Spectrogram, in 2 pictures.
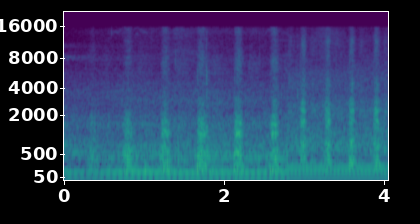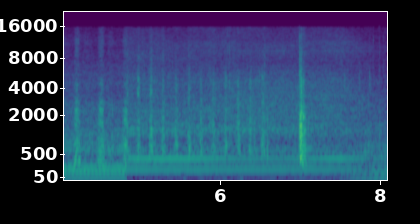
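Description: A person panting in rhythm, about two to three breaths a second. One sharp click about seven seconds in.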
